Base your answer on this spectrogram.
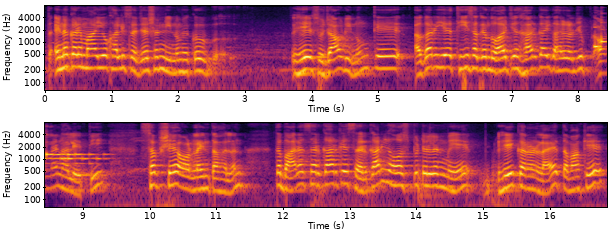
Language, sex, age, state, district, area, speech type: Sindhi, male, 45-60, Maharashtra, Mumbai Suburban, urban, spontaneous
